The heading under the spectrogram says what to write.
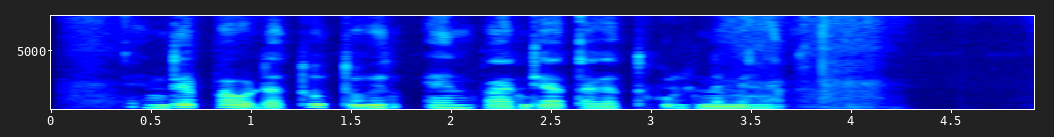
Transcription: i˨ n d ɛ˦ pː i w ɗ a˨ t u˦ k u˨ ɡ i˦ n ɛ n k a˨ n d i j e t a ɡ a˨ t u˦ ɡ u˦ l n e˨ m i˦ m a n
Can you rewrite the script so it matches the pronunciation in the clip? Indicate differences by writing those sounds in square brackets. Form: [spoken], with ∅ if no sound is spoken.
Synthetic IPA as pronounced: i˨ n d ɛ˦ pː [a] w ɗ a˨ t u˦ [t] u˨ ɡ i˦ n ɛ n [p] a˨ n d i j [a] t a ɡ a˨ t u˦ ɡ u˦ l n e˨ m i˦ [ŋ] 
